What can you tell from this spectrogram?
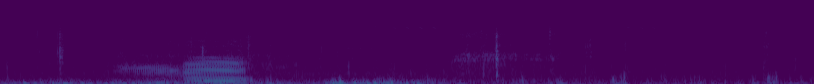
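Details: Cow giving one short, moaning moo about half a second long early on, with layered tones, followed by scattered knocks, rustling and low rumbling background noise.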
